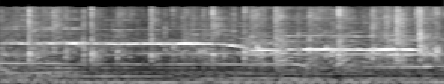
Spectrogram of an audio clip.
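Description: Live reggae/dancehall band music: a heavy steady bass under held keyboard notes, the highest note stepping down in pitch about halfway through, with a crowd cheering.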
